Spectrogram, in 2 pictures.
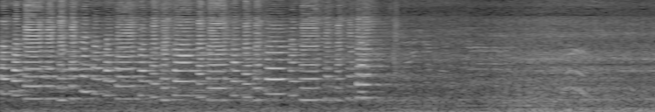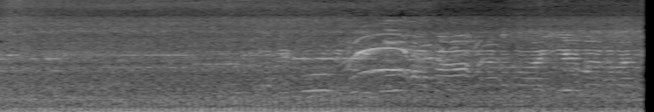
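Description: A limited-edition Amsterdam-liveried coach arriving sounds a loud musical horn in a quick repeating pattern of toots for several seconds, followed by the low rumble of its engine and surrounding traffic.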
